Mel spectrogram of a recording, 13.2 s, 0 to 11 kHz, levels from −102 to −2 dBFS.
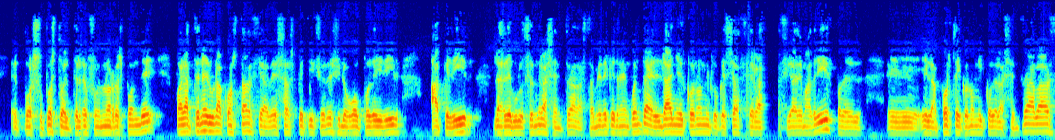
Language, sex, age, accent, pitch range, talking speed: Spanish, male, 40-59, Spanish, 115-145 Hz, 225 wpm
